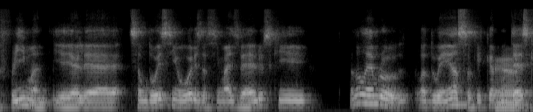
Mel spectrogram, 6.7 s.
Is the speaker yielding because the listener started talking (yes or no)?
no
